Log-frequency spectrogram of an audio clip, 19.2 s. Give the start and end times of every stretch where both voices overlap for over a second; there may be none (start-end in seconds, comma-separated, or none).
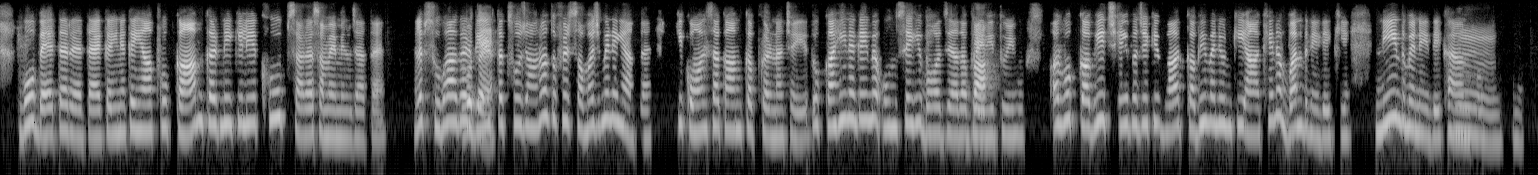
none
